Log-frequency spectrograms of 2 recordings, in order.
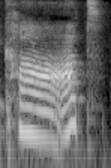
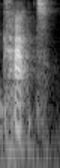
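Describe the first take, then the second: First: The vowel is drawn out long. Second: The vowel is quick and short. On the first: The speaker calls it wrong. "We don't say cat" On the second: The speaker calls it right. "we say cat, which is quick"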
